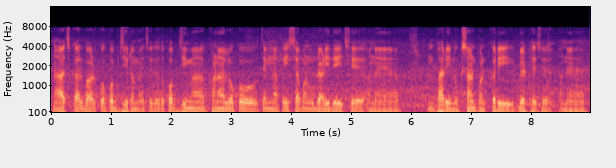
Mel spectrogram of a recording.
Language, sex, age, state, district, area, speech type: Gujarati, male, 18-30, Gujarat, Junagadh, urban, spontaneous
